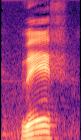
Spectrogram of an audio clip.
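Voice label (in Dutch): "Wijf", dialect; Vrouw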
